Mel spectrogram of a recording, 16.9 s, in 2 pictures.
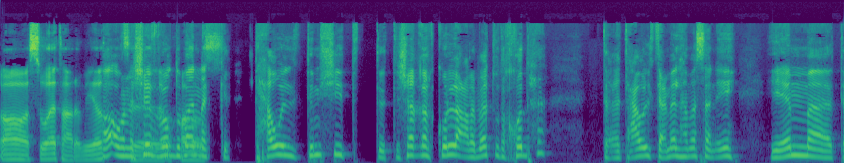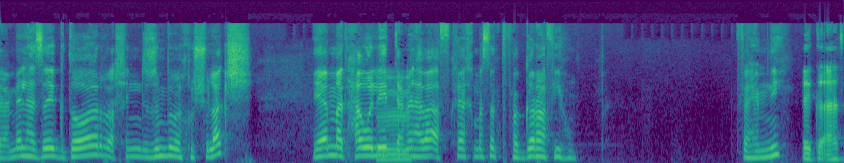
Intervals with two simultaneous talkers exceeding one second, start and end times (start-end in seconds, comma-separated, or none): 1.0-2.3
